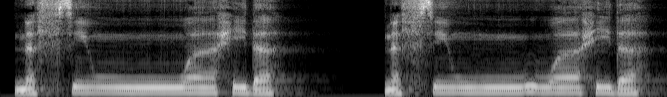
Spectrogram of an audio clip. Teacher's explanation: أولا اقرأ قوله تعالى نفس واحدة، وتأمل كيف جاء التنوين وبعده حرف الواو، والواو حرف من حروف الإدغام، وحتى تلفظه بشكل صحيح أدخل التنوين في الواو، وقف عند الواو بغنة زمنها حركتان · Term: الإدغام بغنة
